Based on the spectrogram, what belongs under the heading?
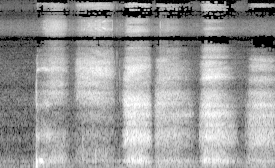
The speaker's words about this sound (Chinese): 嘴中止不住呼呼的一直在喘。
